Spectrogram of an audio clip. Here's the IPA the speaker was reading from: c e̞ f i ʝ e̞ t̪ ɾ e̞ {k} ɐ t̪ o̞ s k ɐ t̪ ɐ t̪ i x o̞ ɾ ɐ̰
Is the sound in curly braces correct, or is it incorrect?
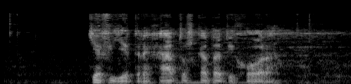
incorrect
